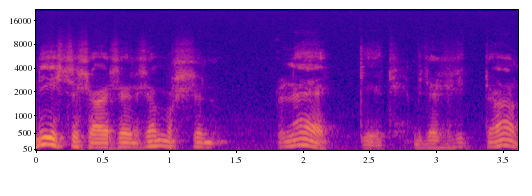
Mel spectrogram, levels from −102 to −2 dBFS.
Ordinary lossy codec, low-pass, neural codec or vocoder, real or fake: none; none; vocoder, 44.1 kHz, 128 mel bands every 512 samples, BigVGAN v2; fake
